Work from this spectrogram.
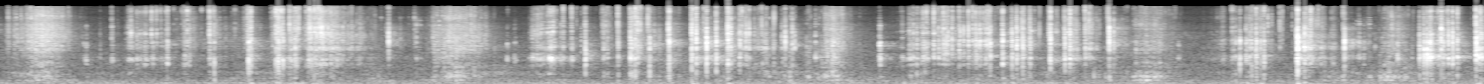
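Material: Soap.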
